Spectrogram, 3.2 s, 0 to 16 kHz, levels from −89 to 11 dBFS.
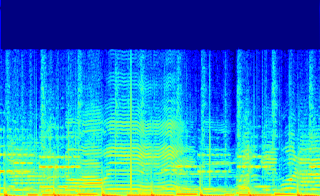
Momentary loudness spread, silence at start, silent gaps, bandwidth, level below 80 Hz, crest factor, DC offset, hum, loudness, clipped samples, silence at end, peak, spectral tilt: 2 LU; 0 s; none; 12.5 kHz; -22 dBFS; 16 dB; under 0.1%; none; -18 LUFS; under 0.1%; 0 s; 0 dBFS; -5.5 dB/octave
